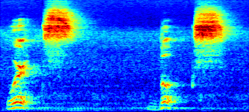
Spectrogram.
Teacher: Work, o K não é vozeado, então é S. Works, books, é som de S.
